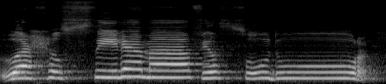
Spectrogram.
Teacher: വാവൊന്ന് ഉച്ചരിക്കുമ്പോൾ ചുണ്ടുകളൊന്ന് സർക്കിൾ ചെയ്ത് കൊടുക്കുക. ഹ തൊണ്ടയുടെ മധ്യഭാഗം വസത്തുൽ ഹൽക്ക്, സൗണ്ട് ക്ലിയർ ആക്കി കൊടുക്കുക.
